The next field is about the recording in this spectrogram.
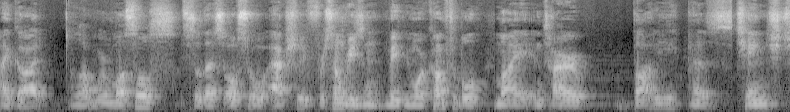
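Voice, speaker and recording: Delivery is at a moderate pace and fairly even in intonation, with noticeable background noise present. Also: man. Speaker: vlogger documenting gender transition. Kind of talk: personal vlog.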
